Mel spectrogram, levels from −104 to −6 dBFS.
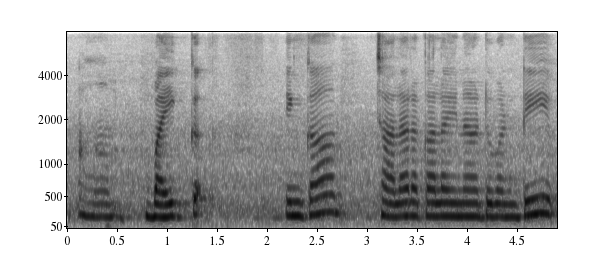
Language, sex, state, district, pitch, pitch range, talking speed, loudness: Telugu, female, Andhra Pradesh, Visakhapatnam, 205 Hz, 200-225 Hz, 100 wpm, -18 LUFS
